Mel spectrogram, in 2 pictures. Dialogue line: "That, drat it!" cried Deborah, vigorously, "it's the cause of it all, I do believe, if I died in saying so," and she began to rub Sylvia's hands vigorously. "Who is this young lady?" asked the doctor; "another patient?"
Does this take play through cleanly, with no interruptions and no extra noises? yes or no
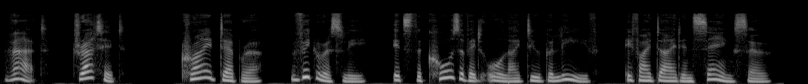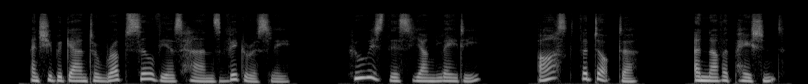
yes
